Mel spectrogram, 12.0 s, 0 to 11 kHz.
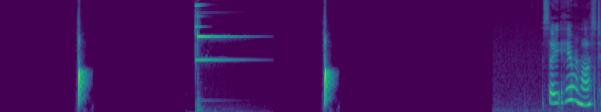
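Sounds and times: bright bell-like ding: 0:03.9 - 0:05.5.

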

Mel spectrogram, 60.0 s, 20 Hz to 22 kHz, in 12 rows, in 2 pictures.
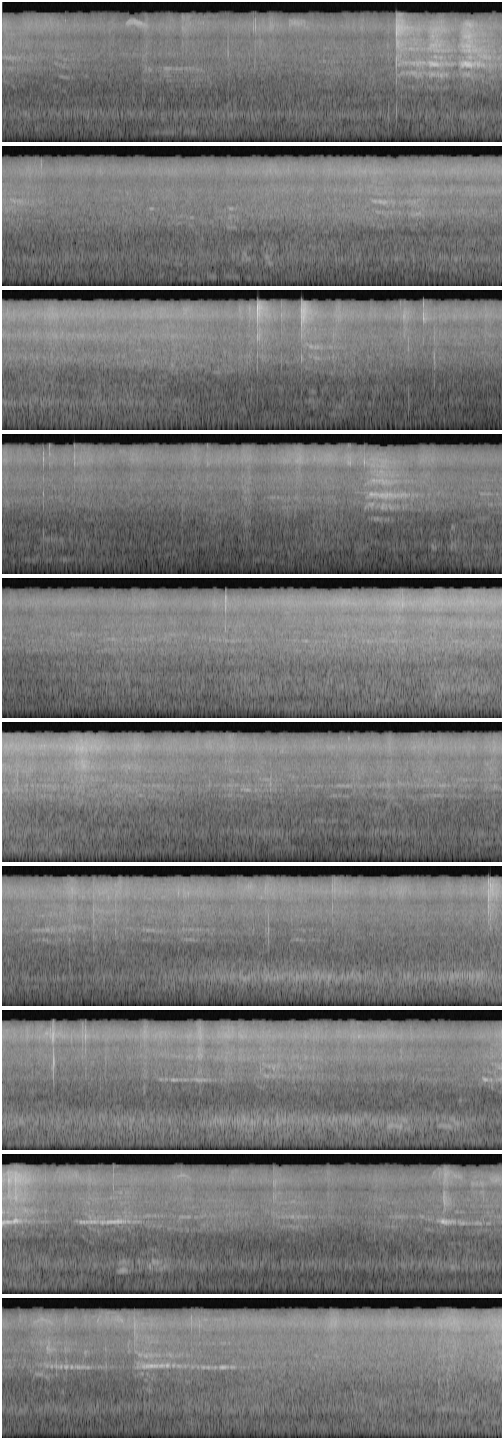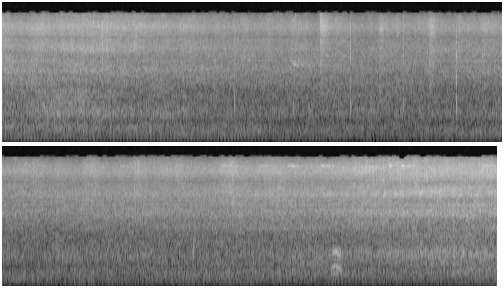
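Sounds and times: outdoor background noise: 0:00.0 - 0:59.9.

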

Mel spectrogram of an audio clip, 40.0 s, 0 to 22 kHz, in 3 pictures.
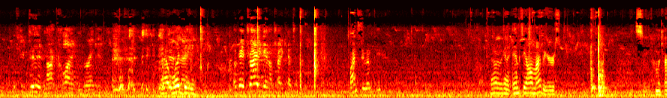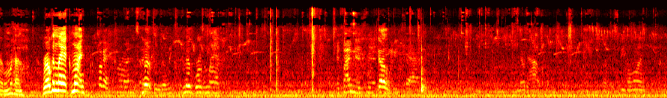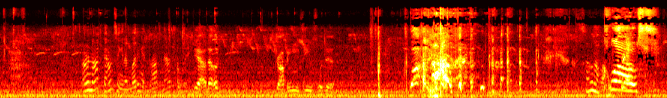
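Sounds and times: low outdoor rumble: 0:00.0 - 0:40.0.

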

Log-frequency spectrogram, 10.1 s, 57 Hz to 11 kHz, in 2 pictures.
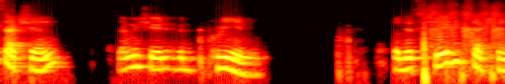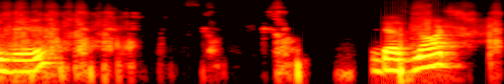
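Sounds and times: man speaking: 0:04.0 - 0:05.7, 0:08.8 - 0:09.8.

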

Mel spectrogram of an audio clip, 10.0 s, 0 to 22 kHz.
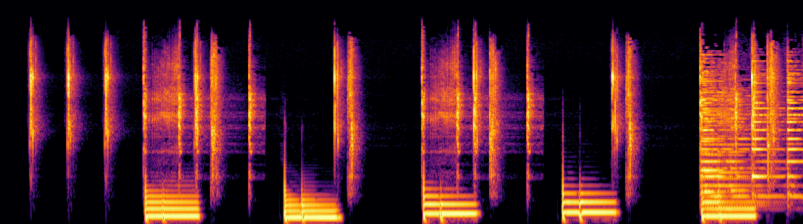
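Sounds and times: sharp count-in clicks: 0:00.3 - 0:03.4, 0:04.1 - 0:04.6, 0:05.3 - 0:06.8, 0:07.6 - 0:08.0, 0:09.1 - 0:09.9.

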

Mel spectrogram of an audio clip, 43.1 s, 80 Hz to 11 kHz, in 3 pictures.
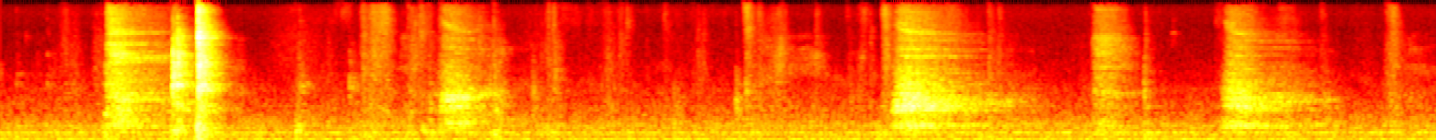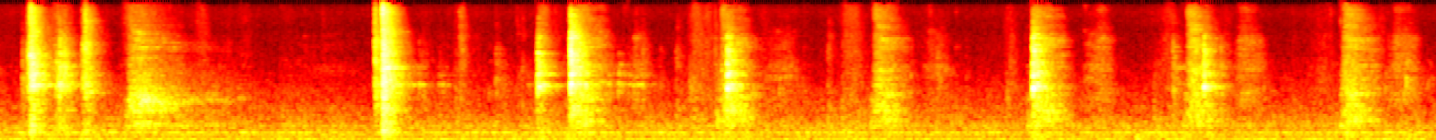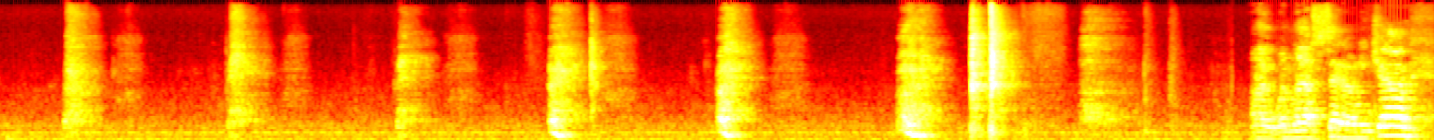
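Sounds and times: hard exhales: 0:01.0 - 0:01.9, 0:04.2 - 0:05.2, 0:08.8 - 0:11.5, 0:12.2 - 0:13.4, 0:15.6 - 0:16.8, 0:22.9 - 0:23.7, 0:27.8 - 0:28.6, 0:29.4 - 0:30.2, 0:39.0 - 0:40.2
metal dumbbell plates clanking: 0:19.7 - 0:20.8, 0:21.5 - 0:22.0.

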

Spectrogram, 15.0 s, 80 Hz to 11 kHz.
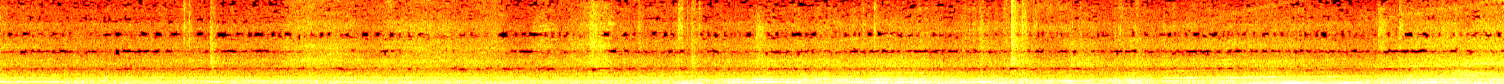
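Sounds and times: bus engine accelerating: 0:00.0 - 0:15.0.

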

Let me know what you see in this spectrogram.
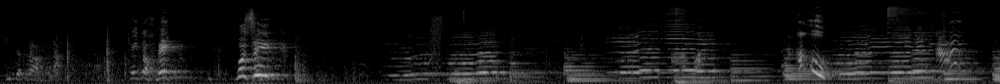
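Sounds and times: violin melody: 0:03.8 - 0:10.0
small band playing light tune: 0:03.9 - 0:10.0.

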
